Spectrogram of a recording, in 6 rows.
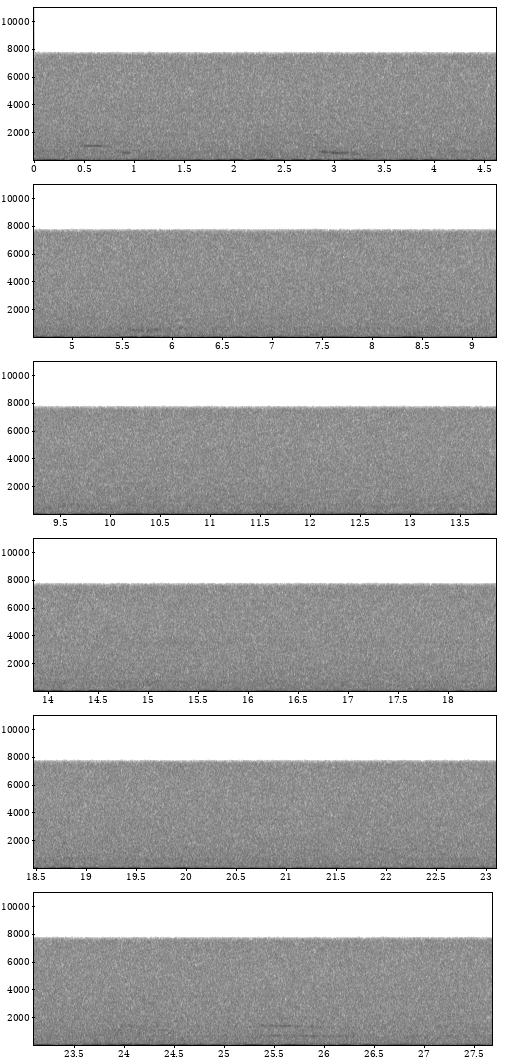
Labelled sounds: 0.5	0.7	humpback whale, 0.99 to 1.1 kHz

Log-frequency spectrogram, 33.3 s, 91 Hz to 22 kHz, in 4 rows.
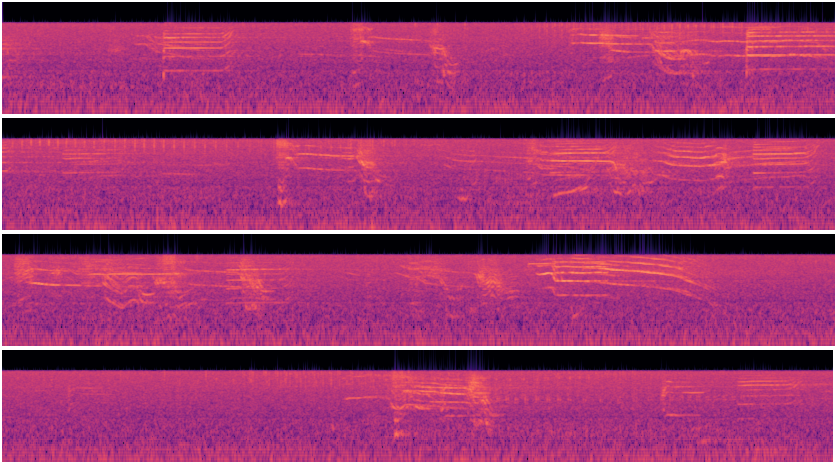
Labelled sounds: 1.5	2.4	killer whale, northern resident, G clan, 1.4 to 6.2 kHz
3.7	4.3	killer whale, northern resident, G clan, 1.6 to 4.1 kHz
5.7	8.4	killer whale, northern resident, G clan, 0.80 to 6.5 kHz
8.9	9.6	killer whale, northern resident, G clan, 1.4 to 4.7 kHz
9.9	10.3	killer whale, northern resident, G clan, 1.4 to 1.5 kHz
11.2	11.9	killer whale, northern resident, G clan, 1.6 to 5.3 kHz
12.8	16.5	killer whale, northern resident, G clan, 1.0 to 7.1 kHz
16.9	19.6	killer whale, northern resident, G clan, 0.80 to 6.8 kHz
20.6	23.7	killer whale, northern resident, G clan, 0.90 to 7.9 kHz
25.7	26.1	killer whale, northern resident, G clan, 2.5 to 3.5 kHz
28.4	29.7	killer whale, northern resident, G clan, 1.1 to 6.5 kHz
31.6	33.0	killer whale, northern resident, G clan, 0.86 to 6.3 kHz

